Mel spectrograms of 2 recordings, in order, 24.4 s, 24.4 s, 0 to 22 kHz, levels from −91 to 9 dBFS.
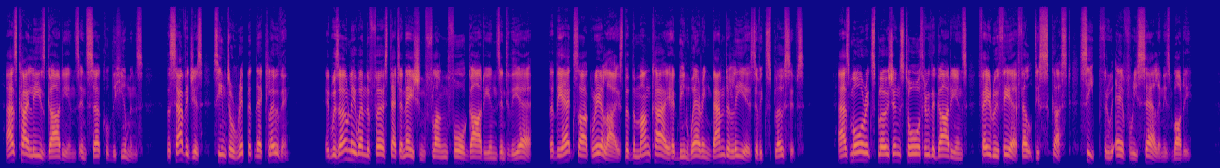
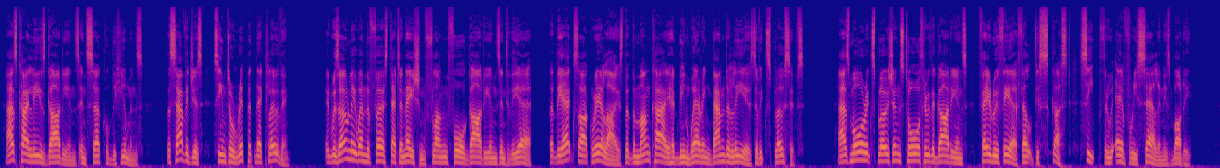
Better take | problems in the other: second | thin; somewhat; fading below 350 Hz

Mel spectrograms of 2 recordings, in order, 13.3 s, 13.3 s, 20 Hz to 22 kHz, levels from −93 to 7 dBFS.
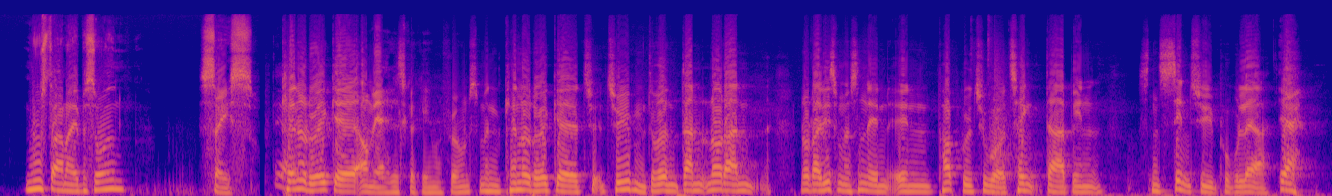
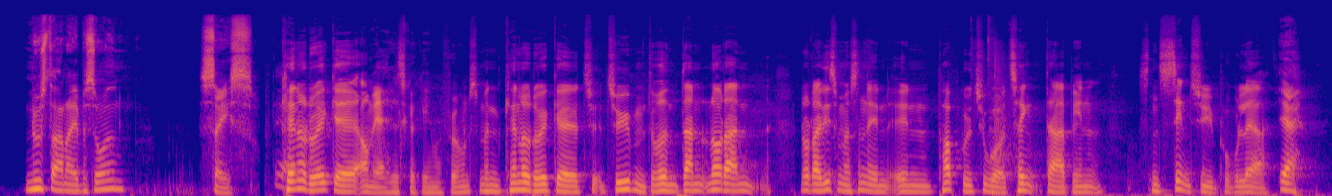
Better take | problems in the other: second | distortion; heavy; 13% of the sound clipped

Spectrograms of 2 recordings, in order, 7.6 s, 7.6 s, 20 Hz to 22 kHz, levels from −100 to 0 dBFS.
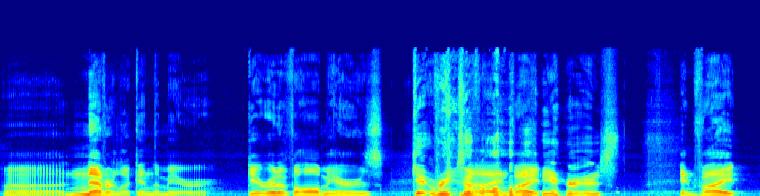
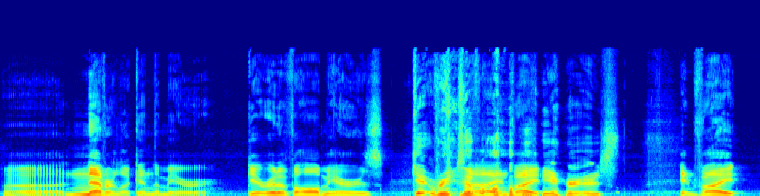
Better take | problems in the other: neither | none

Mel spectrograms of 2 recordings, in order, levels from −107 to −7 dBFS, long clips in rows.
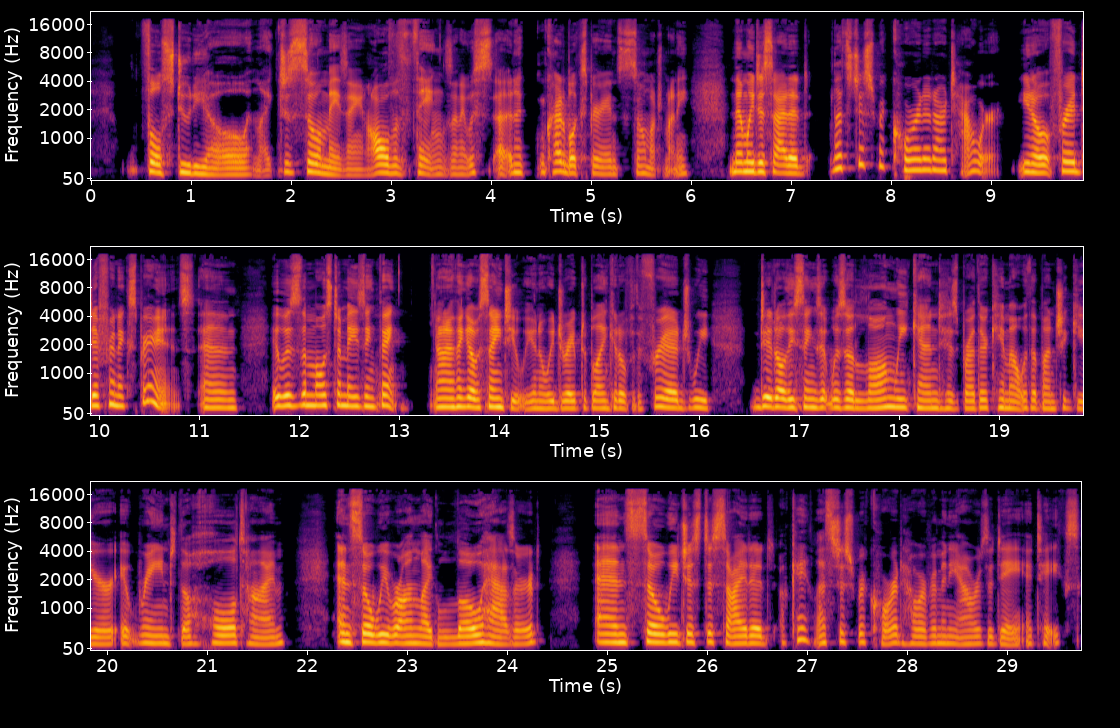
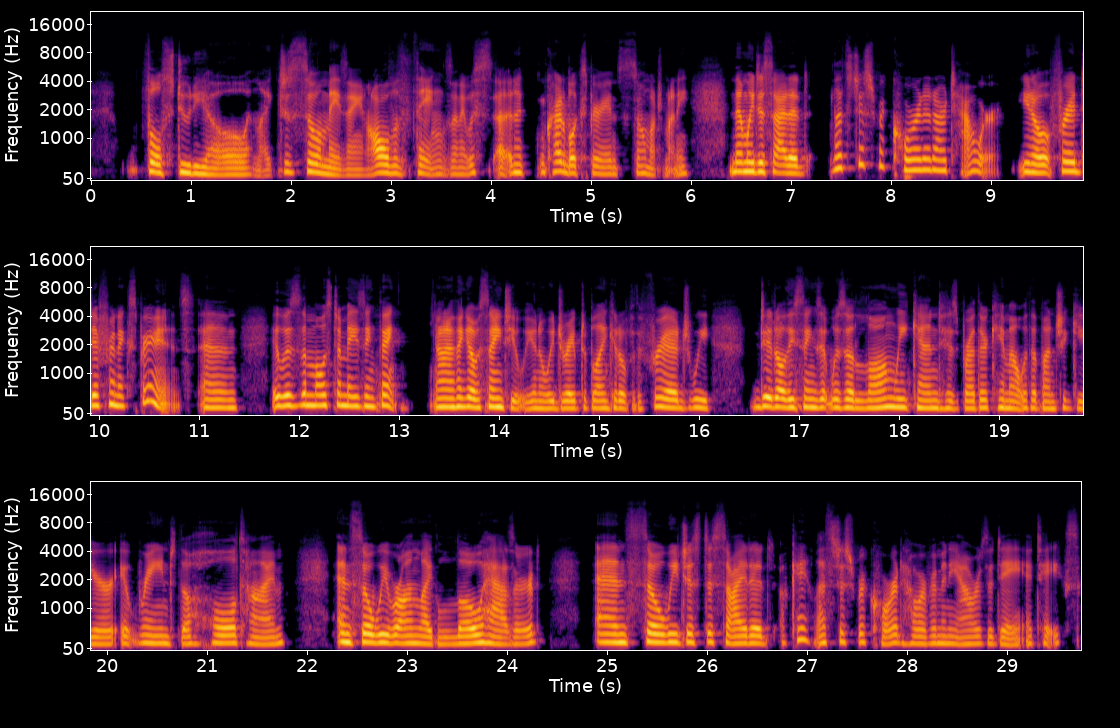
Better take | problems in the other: first | muffled; very; fading above 3 kHz

